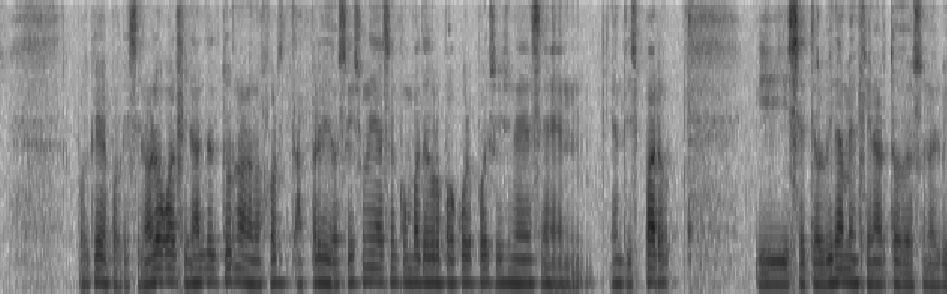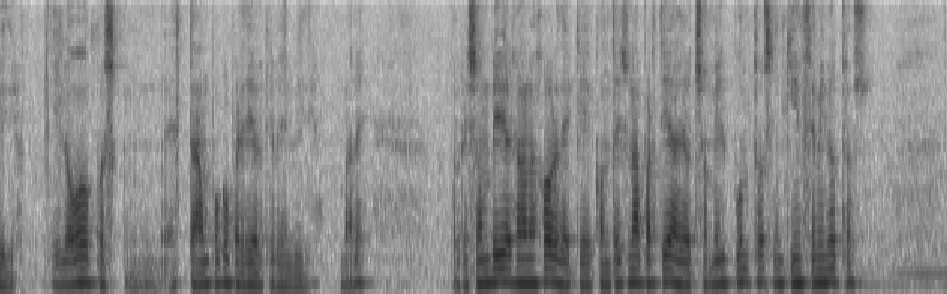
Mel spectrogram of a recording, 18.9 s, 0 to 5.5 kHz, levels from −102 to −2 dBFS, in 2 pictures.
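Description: Aliasing runs throughout: content above 5.5 kHz folds back as fairly strong gritty, metallic tones, which fits downsampling to about 11 kHz without an anti-aliasing filter.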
